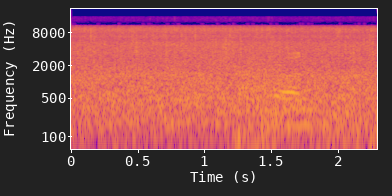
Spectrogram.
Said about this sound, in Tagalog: Sobrang lakas ng ulan eh.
